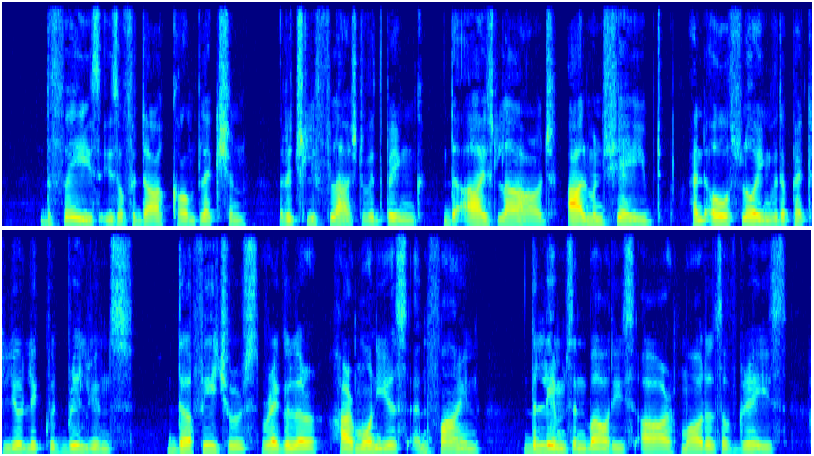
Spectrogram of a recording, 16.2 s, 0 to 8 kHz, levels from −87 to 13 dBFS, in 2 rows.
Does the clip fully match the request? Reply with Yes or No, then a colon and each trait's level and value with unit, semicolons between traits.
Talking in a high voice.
No: low, 130 Hz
